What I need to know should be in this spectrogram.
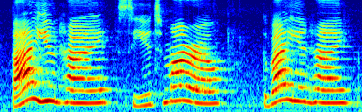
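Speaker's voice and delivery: high, loud happy farewells; cheerful goodbye. Acted. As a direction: call out goodbye brightly. Friends calling goodbye.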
